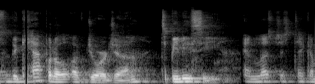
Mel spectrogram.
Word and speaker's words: Tbilisi: river that runs through the capital of georgia tbilisi and let's just take a moment to appreciate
